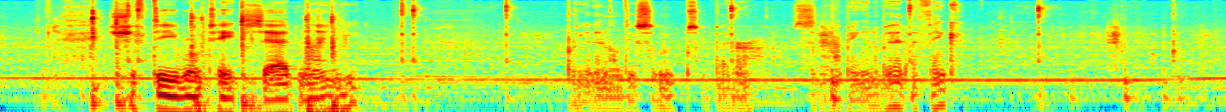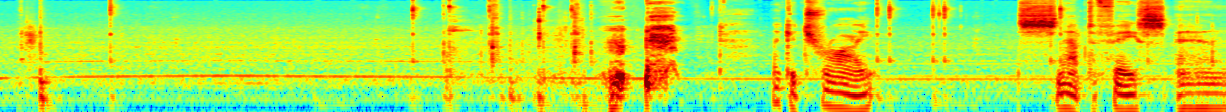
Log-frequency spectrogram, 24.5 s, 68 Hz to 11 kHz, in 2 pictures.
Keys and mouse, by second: 1.2 shift+d, 2.0 r, 5.0-7.0 drag, 9.1-11.1 drag, 11.3-13.4 middle drag, 13.4-15.3 drag, 16.8-17.9 middle drag, 17.9 click, 18.2 middle click, 21.1-23.7 drag, 23.8-24.5 drag.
